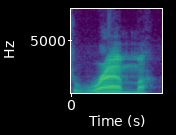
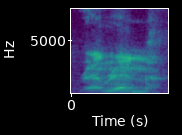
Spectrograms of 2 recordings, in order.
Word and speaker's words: REM: you're listening to DJ REM REM RM but pronounced REM REM okay same thing but okay like so this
